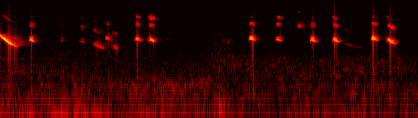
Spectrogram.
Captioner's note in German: trinca ferro cantando; trinca ferro cantando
